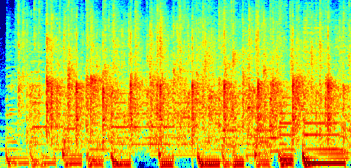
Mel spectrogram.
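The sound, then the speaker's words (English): Studio audience applause welcoming a guest, a continuous wash of clapping that stays fairly even throughout the short stretch. “So, rapturous welcome there, Greg.”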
